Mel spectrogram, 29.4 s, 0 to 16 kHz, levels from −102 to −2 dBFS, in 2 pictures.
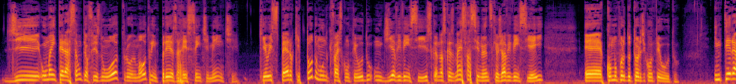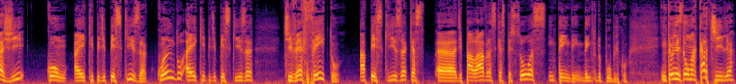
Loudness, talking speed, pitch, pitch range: -17 LUFS, 150 wpm, 165 Hz, 145-185 Hz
